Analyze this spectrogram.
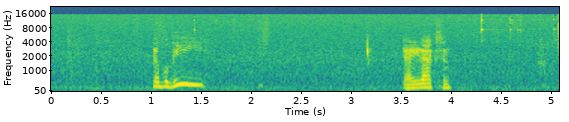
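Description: A small dog yelps twice.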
